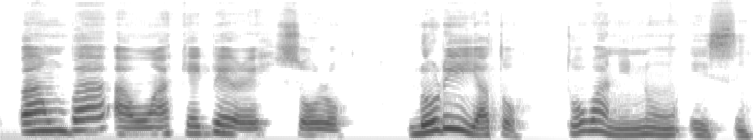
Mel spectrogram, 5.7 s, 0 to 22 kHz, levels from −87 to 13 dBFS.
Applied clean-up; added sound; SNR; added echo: classical method Wiener filter.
